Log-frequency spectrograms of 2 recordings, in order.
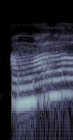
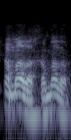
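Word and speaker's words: Hamada: Amada. Sí, Jamada. Bueno, sí, Amada o Jamada. Es Jamada, pero es con H.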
